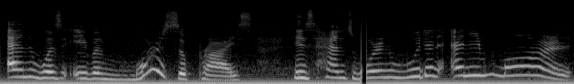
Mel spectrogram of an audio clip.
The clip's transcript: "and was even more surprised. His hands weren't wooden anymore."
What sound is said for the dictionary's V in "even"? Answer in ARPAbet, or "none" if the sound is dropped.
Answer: V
